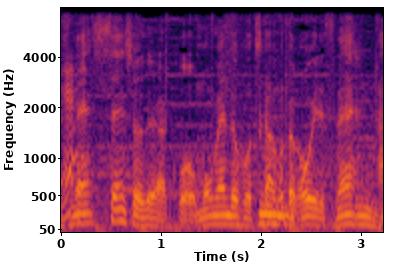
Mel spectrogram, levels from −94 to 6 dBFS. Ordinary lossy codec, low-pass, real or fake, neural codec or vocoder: none; 7.2 kHz; fake; vocoder, 44.1 kHz, 128 mel bands every 512 samples, BigVGAN v2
